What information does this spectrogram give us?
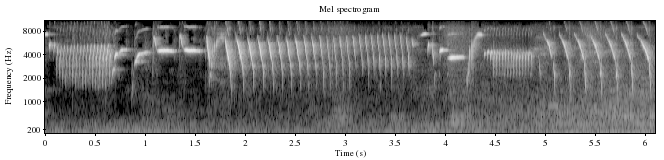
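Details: Canary song with a buzzy opening note, a rapid rolling trill, sliding whistles and a closing series of quick repeated downward chirps, strong and clean throughout.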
